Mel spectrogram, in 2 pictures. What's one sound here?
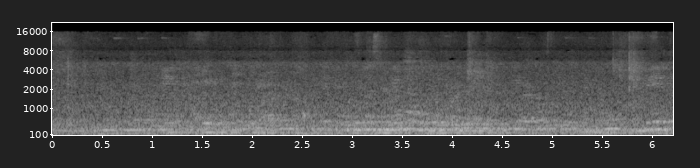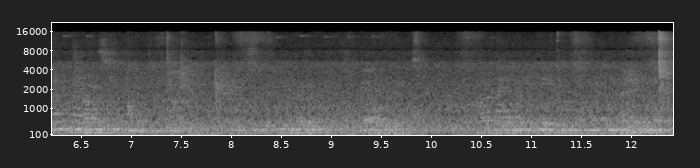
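A young man talks steadily nearby.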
